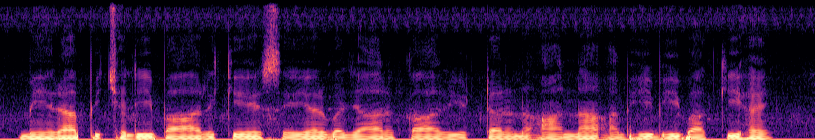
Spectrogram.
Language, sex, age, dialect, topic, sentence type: Hindi, male, 18-24, Kanauji Braj Bhasha, banking, statement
